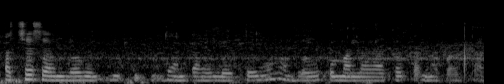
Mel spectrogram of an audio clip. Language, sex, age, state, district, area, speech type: Hindi, female, 60+, Uttar Pradesh, Lucknow, rural, spontaneous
